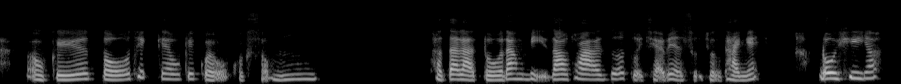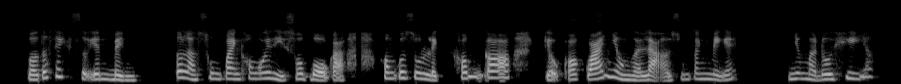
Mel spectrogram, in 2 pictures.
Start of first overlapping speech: none

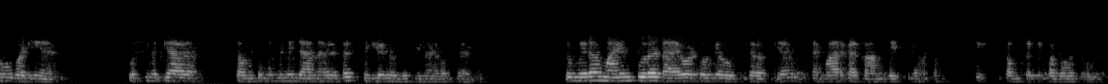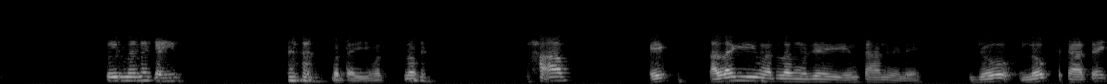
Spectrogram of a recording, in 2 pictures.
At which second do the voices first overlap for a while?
none

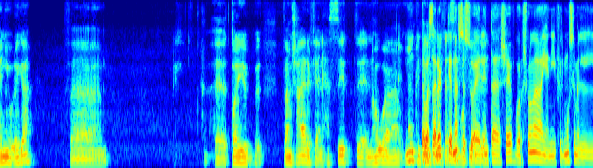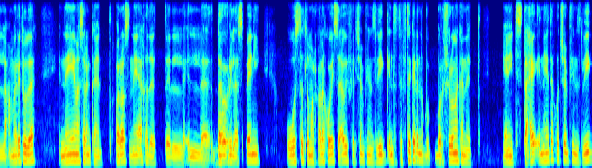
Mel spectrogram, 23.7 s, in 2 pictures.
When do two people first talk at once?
8.4 s

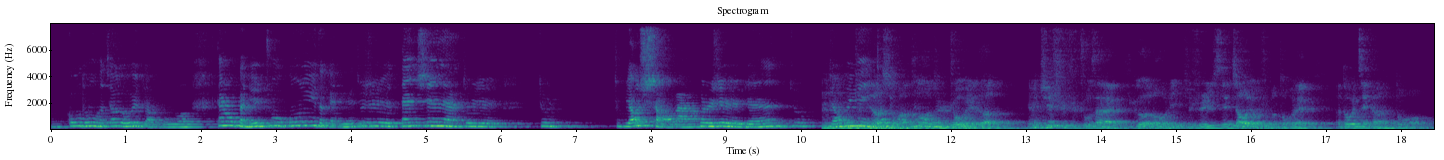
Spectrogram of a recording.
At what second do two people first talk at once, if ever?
10.3 s

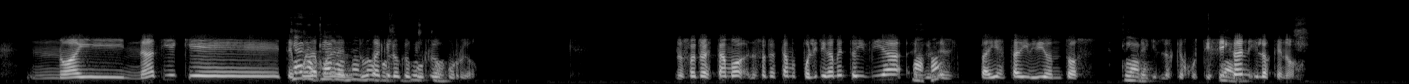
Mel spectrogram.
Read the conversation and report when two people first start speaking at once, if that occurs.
3.0 s

